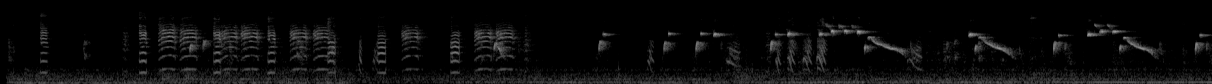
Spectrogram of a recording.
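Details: Brooding zebra finches give nasal, buzzy calls and quick chirps, mixed with thin rising and falling whistled notes.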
